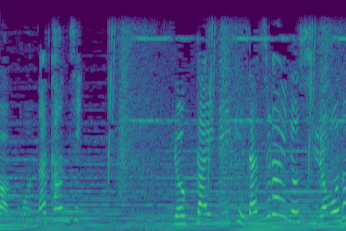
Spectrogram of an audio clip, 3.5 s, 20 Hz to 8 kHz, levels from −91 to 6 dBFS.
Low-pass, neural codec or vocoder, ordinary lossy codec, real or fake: 7.2 kHz; none; none; real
